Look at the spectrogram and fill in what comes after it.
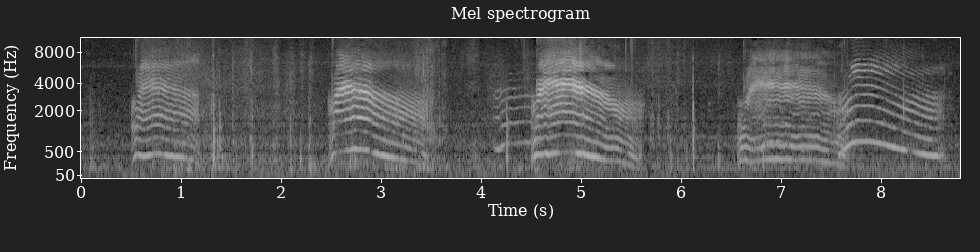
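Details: Siamese kittens at three weeks old give loud, drawn-out mews, each arching up and sliding down in pitch, about five calls spaced one to two seconds apart, with faint clicks between them.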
